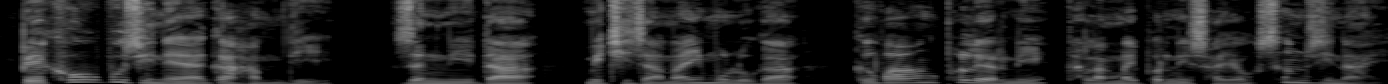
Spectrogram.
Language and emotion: Bodo, fearful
